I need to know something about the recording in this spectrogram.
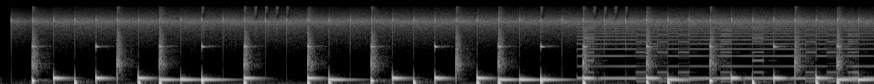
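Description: Baleani Solista analogue accompaniment unit playing its drum section, an even pattern of about three hits a second, over a steady high-pitched whine. Held keyboard accompaniment notes join about six seconds in. The bass section is switched off.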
